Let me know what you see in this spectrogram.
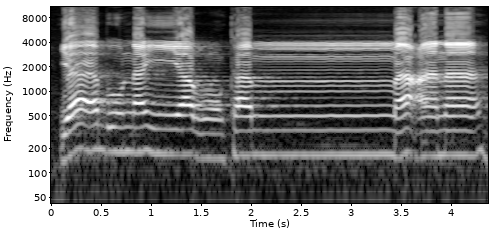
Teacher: Nah, irkab ma'ana itu dalam tajwid Hafs menyalahi aturan karena ba dan mim satu makhraj, yaitu di bibir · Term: idgham mutajanisain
